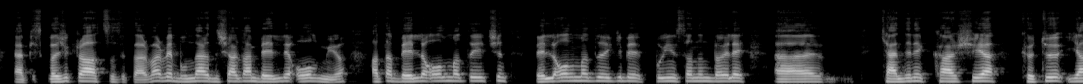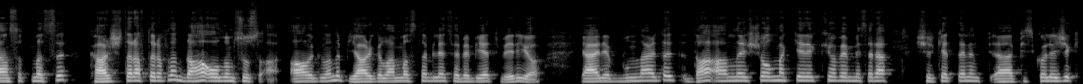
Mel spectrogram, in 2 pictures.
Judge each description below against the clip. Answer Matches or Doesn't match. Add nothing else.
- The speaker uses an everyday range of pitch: Matches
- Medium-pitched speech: Matches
